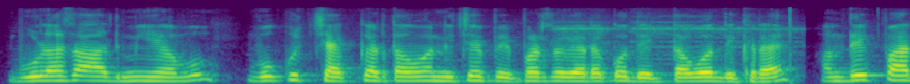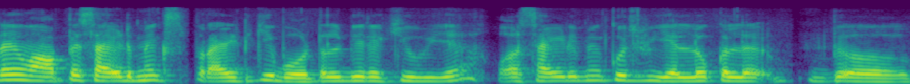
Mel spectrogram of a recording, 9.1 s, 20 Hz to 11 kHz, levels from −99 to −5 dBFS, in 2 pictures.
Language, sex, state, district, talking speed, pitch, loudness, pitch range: Hindi, male, West Bengal, Kolkata, 290 wpm, 165 Hz, -18 LUFS, 155-180 Hz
